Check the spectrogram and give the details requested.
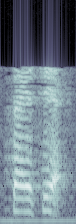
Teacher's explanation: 本来这个后边这个是读送气的，就是且，本来是且，结果它放在第二音节呢就不能送气了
